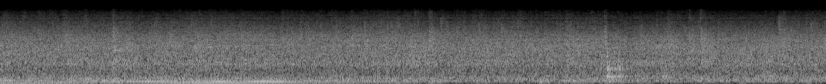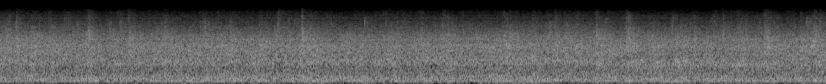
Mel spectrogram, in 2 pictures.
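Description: A steady rain-like hiss, with a low rumble that fades out in the first few seconds and a single light knock about six seconds in.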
